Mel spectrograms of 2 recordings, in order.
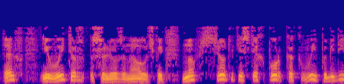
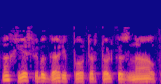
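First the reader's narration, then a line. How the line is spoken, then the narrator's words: Sighing, tearful. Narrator (Russian): вздохнул Добби, и слезы ручьем полились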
